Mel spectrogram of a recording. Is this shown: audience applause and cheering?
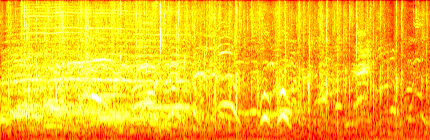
yes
